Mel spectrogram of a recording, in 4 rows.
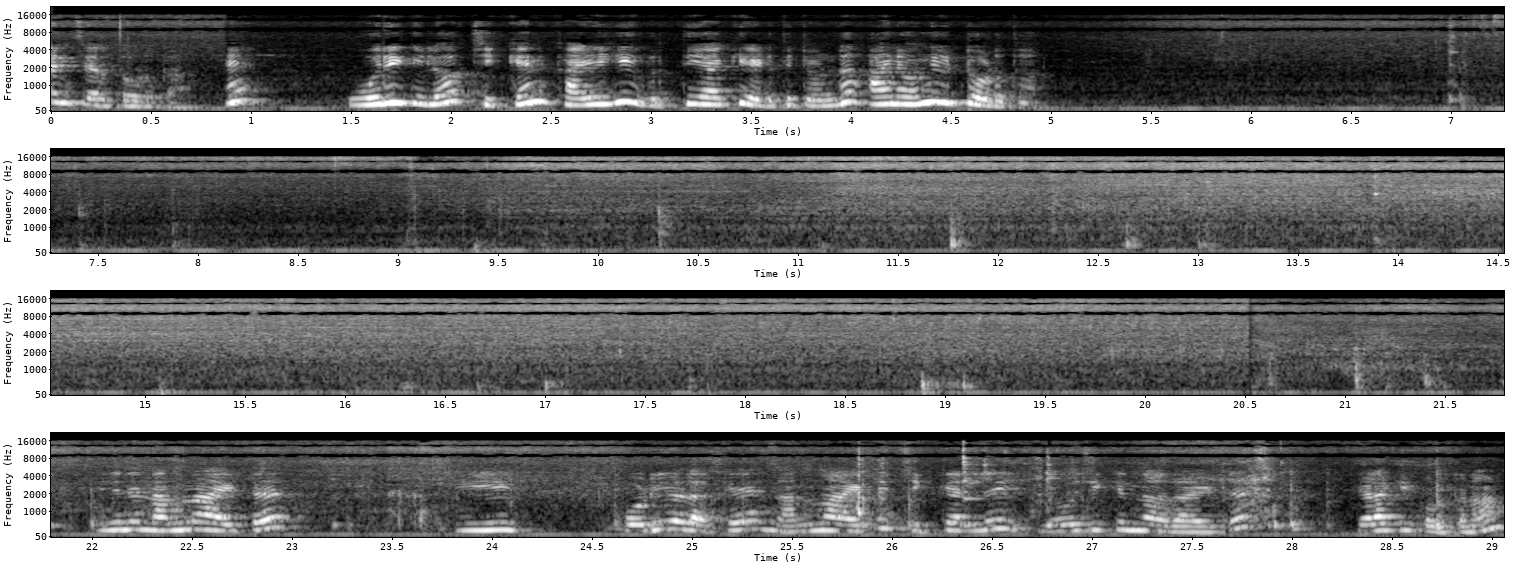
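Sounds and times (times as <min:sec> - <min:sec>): chicken sizzling in a pan: 0:05.4 - 0:29.0
steel spoon stirring and clicking: 0:25.8 - 0:28.9.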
